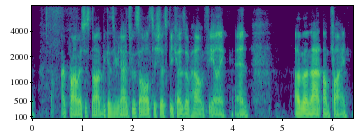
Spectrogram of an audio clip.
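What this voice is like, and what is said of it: Congested, low-energy voice from cold. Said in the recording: “I have a cold. So if I sound unenthusiastic”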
